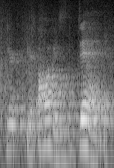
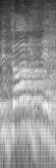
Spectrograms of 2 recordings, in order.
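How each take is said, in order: First: Low, soft and slow; halting, hushed retold bad news; hesitant bad news. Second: Firmer, livelier retold protest; emphatic, exasperated comeback; insistent retort. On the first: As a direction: break it slowly and quietly, with a stumble. Breaking bad news to upset woman. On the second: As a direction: state it as plain fact, insisting. Insisting when she will not accept it.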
